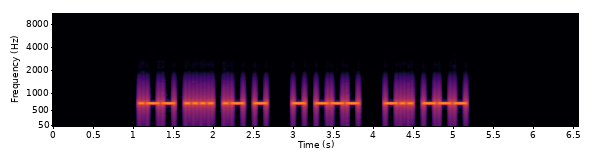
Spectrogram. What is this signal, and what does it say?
Morse code, heard as a keyed tone, about 25 wpm, 700 Hz. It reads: WHAT TO DO
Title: Sets of 3 Words 25wpm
